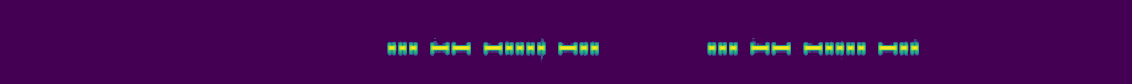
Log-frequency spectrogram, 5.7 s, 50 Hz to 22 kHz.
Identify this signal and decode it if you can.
Morse code, heard as a keyed tone, about 46 wpm, 700 Hz. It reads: SM6D SM6D
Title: DXCC-100 Call Signs - 4 Characters - Repeated 2x - 45wpm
